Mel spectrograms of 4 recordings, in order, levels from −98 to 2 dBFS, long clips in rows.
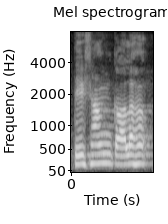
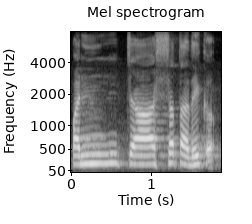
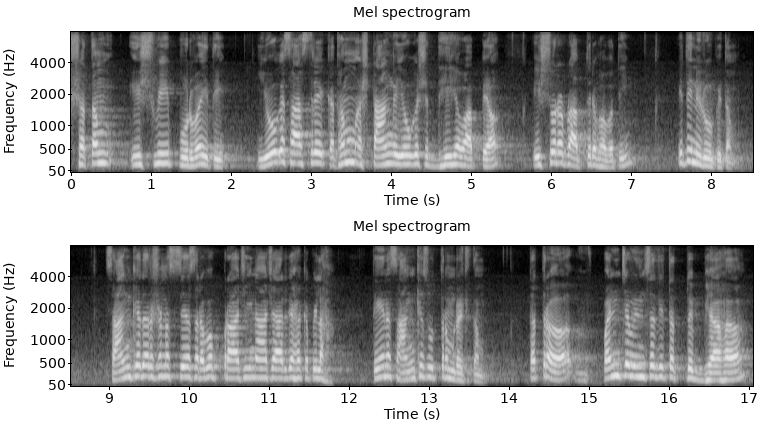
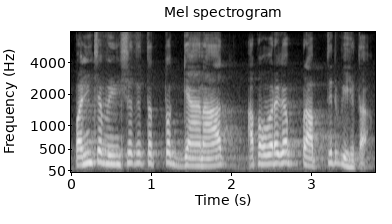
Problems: none marked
